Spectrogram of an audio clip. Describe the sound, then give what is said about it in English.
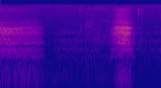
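A voice imitates heavy breathing: a long, loud breathy exhale, a short pause, then a second forceful huff, with no words. “No words. Heavy breathing in the background.”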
